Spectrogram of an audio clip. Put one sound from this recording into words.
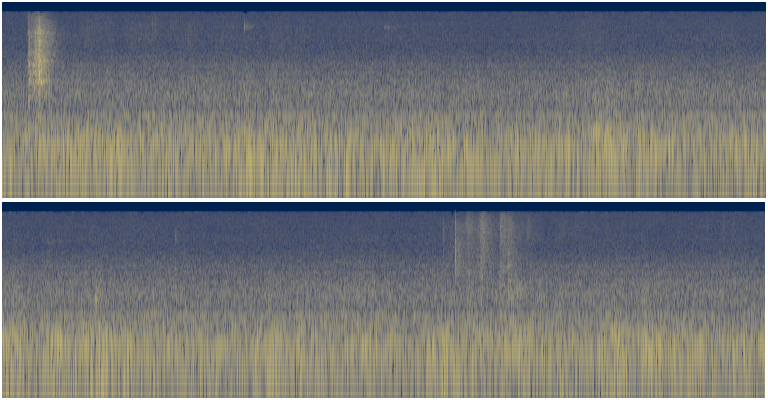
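A man handles a small object with his hands.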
